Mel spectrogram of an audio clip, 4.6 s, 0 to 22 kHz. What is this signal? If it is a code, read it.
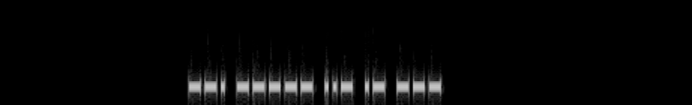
Morse code, heard as a keyed tone, about 44 wpm, 700 Hz. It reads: G0UAO
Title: DXCC-100 Call Signs - 5 Characters - Repeated 2x - 45wpm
